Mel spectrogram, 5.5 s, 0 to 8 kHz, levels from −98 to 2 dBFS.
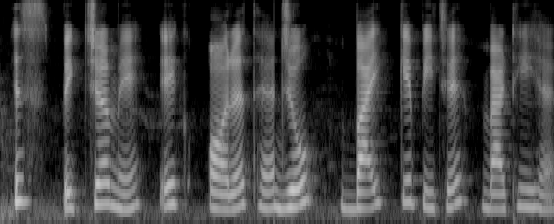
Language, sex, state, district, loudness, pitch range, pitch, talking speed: Hindi, female, Andhra Pradesh, Anantapur, -32 LUFS, 220-280 Hz, 240 Hz, 130 wpm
